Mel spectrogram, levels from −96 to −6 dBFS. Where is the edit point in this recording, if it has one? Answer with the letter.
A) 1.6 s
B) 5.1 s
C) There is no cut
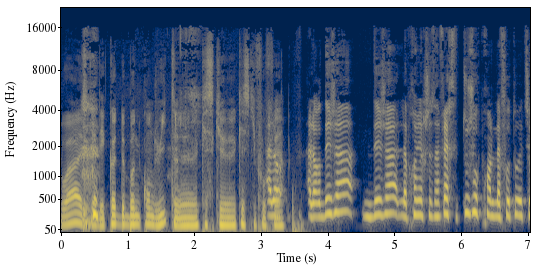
C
